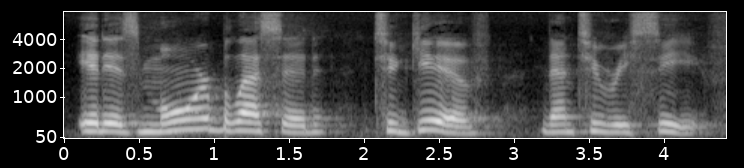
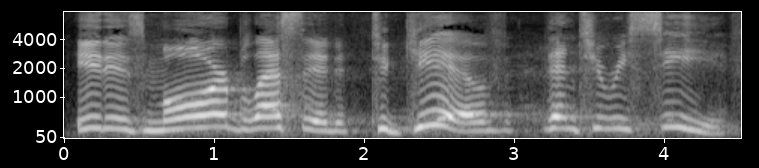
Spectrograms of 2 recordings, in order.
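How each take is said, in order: First: It is said with little energy. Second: It is said with more energy and force.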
